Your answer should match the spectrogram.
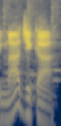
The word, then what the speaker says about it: Magica: was curious to play magicka and see how it translated to 16-bit land disclaimer i know that this is pronounced magicka judging from the sampled speech in the game but after the excellent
